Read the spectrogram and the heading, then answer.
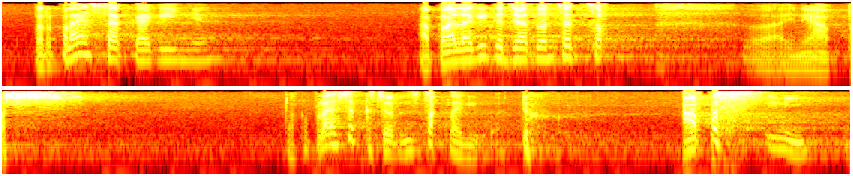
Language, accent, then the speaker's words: Indonesian; Banyumas, Central Java, Indonesia; Kalau kita orang Banyumas, kalau hari Sabtu itu pantangan untuk melakukan apa?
